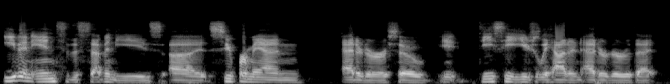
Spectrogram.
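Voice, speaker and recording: A man's voice: fairly low pitch, normal speed, bright, forceful tone, lo-fi sound. A man co-hosting a podcast, explaining things in a casual, conversational way. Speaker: podcast host. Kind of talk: casual discussion of comic book history.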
